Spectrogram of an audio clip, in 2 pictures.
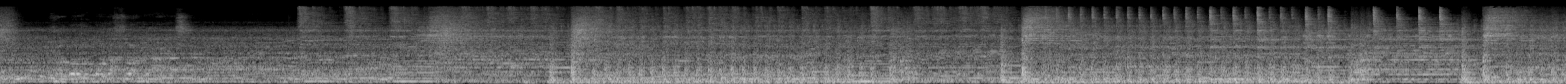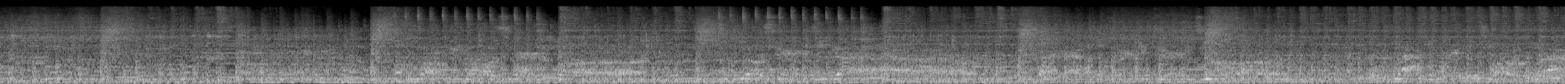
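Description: Death metal band playing live: distorted guitar, bass and drum kit at full volume. The deep bass and kick drop out for the first few seconds and briefly a few more times, then come back in.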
